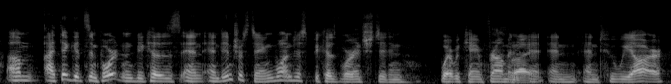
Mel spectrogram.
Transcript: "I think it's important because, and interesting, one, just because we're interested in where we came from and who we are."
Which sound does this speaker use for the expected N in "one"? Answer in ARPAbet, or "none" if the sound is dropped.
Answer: L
